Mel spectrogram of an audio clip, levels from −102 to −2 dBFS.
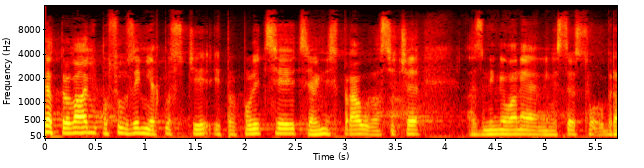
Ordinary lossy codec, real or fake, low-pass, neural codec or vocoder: MP3, 64 kbps; fake; 14.4 kHz; codec, 32 kHz, 1.9 kbps, SNAC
